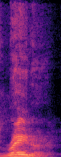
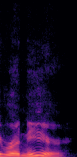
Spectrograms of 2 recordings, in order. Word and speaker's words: Rainer: It's It's Rainer. Rainer. Okay. That's how I always pronounced it growing up, but I feel like I heard people say Reneer. People do say Reneer sometimes, but yeah, you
